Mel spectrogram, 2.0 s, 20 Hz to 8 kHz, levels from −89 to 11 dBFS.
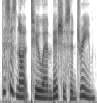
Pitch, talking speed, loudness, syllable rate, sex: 220 Hz, 215 wpm, -16 LUFS, 4.9 syllables/s, female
